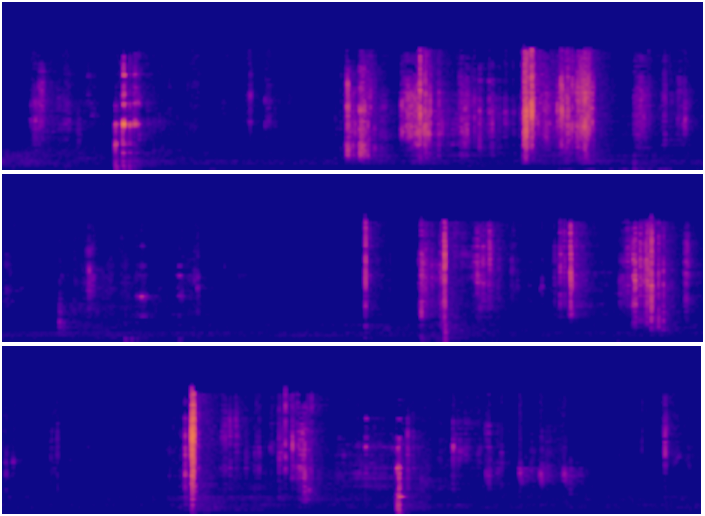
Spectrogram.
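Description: Garlic cloves being peeled and cut with a knife on a wooden chopping board: dry papery skin crackling and rustling in short scattered bursts, with a few sharp knocks of the blade on the board, about a second in and twice near the end.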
